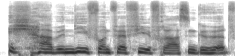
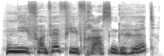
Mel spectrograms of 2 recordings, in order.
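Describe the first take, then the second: First: Said in the usual way. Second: Higher, astonished echo question; amazed, rising exclamation; full of amazement. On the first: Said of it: "warf Alice ein". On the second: Acted. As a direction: throw it back in disbelief. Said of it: "voller Verwunderung".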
